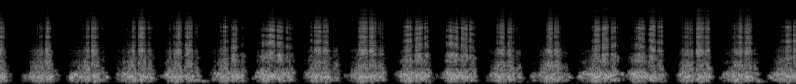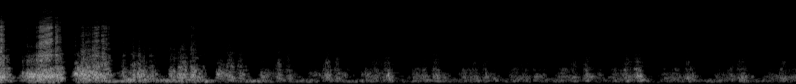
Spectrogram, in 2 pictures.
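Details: Heart sounds recorded at the aortic area, supine, then standing, then supine: fast, regular beats near 128 a minute, very loud and harsh at first, then much quieter; heart sounds louder standing than lying.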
